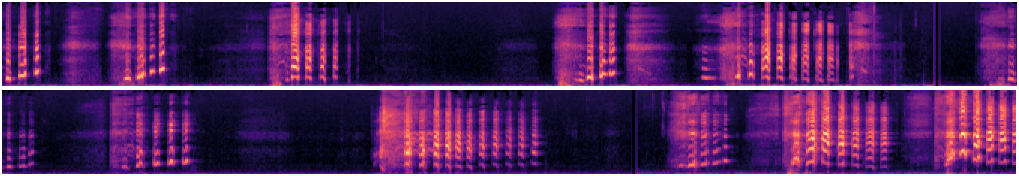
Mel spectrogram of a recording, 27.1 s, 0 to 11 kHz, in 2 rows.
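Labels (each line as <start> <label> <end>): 0.0 A woman laughs loudly and repeatedly. 2.3
0.8 A muffled sound of a woman inhaling. 1.4
3.6 A woman laughs loudly indoors. 4.8
6.6 A muffled sound of a woman inhaling. 7.3
7.4 A woman laughs loudly and repeatedly. 11.8
12.3 An indistinct soft pop. 12.6
13.0 A woman laughs softly indoors. 14.0
15.0 A woman laughs softly indoors. 16.1
18.5 A woman laughs loudly indoors. 20.7
21.9 An indistinct soft pop. 22.2
22.4 A woman laughs loudly and repeatedly. 27.1
23.3 A muffled sound of a woman inhaling. 23.9
25.5 A muffled sound of a woman inhaling. 25.9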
